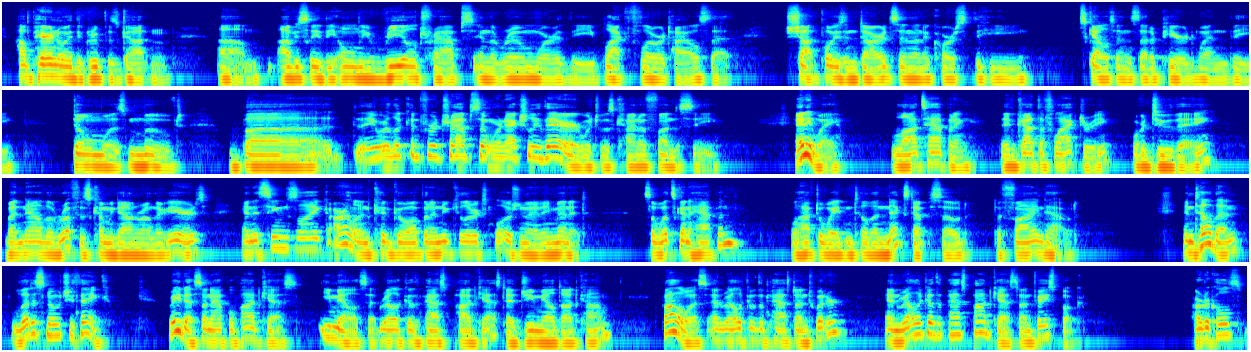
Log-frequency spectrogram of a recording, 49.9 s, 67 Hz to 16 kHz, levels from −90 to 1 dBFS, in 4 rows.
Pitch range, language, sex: 110-125 Hz, English, male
